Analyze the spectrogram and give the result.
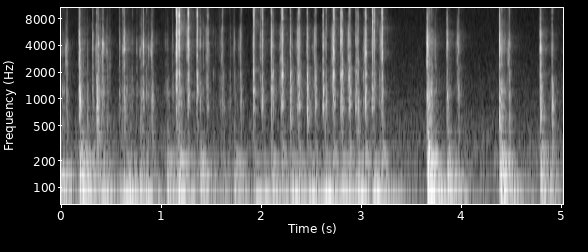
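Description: Fingertips type on a full-size black plastic membrane keyboard resting on a wooden desk. Quick, bright, clicky keystrokes with soft low thumps run in a steady stream, then break into short pauses with a few louder, isolated key presses near the end.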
